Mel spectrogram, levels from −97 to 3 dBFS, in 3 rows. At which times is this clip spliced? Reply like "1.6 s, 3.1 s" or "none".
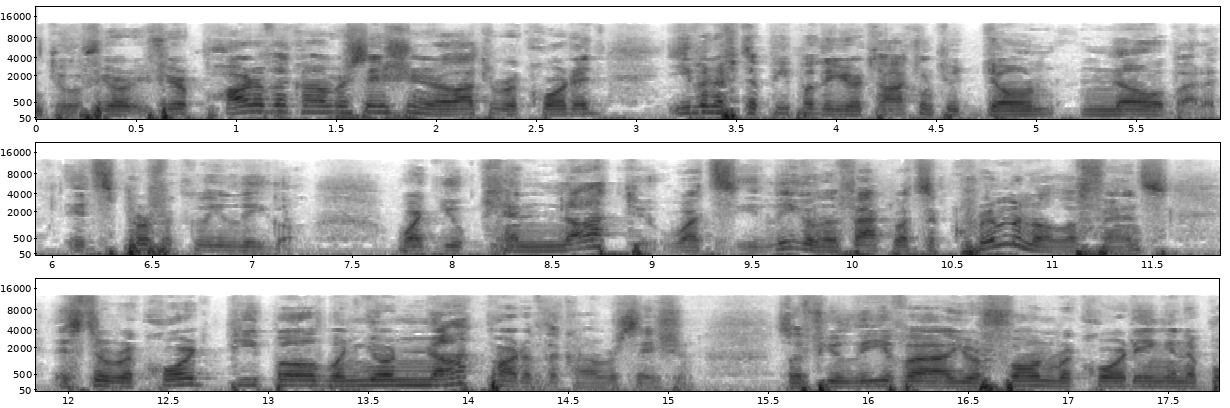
15.6 s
